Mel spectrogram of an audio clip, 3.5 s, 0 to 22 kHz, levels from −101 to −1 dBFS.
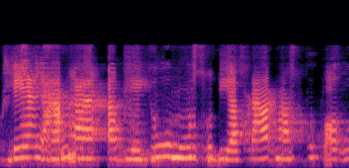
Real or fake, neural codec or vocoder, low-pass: fake; codec, 16 kHz in and 24 kHz out, 0.6 kbps, FireRedTTS-2 codec; 7.2 kHz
